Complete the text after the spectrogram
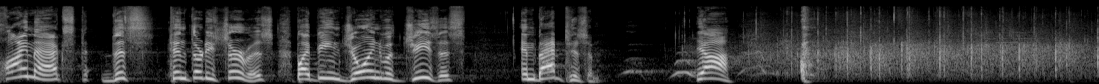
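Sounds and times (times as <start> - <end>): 
speech: 0.0 - 6.1, 7.0 - 7.5
polite light golf clap from an audience: 6.7 - 10.9.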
